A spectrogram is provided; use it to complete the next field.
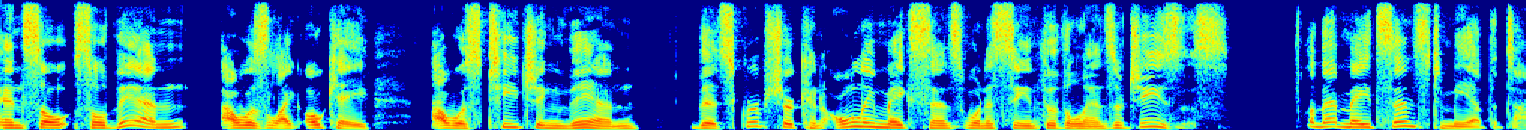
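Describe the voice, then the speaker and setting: A man with an American accent speaks at a moderate pace and a fairly high pitch, with very wide pitch swings. The recording is very clean with a silent background, dry and close with no echo. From US Midwest, Detroit, Michigan. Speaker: former pastor, author and podcaster. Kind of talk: casual interview conversation. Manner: animated, with frequent repetitions and restarts.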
